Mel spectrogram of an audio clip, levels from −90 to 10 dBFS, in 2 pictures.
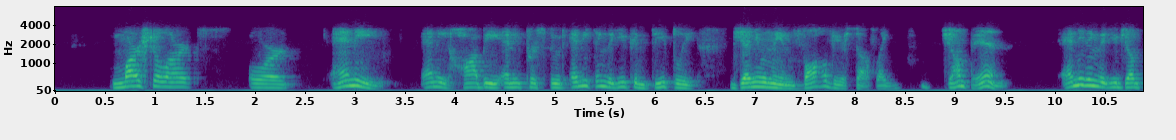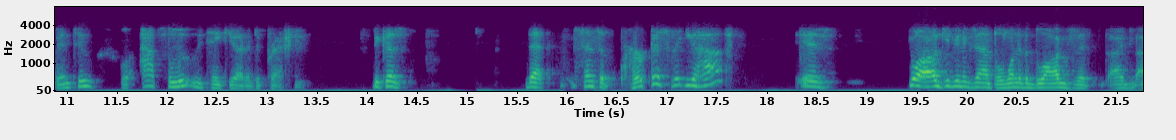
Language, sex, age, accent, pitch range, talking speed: English, male, 30-49, American, 125-160 Hz, 145 wpm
